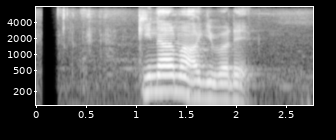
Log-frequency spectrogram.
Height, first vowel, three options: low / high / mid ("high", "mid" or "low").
high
